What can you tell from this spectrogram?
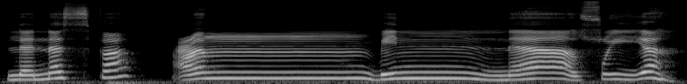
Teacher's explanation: تنوین کے بعد حرف با آ رہا ہے، اس وجہ سے یہ ساؤنڈ میم میں بدل جاتی ہے. اس کو اقلاب کہتے ہیں.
